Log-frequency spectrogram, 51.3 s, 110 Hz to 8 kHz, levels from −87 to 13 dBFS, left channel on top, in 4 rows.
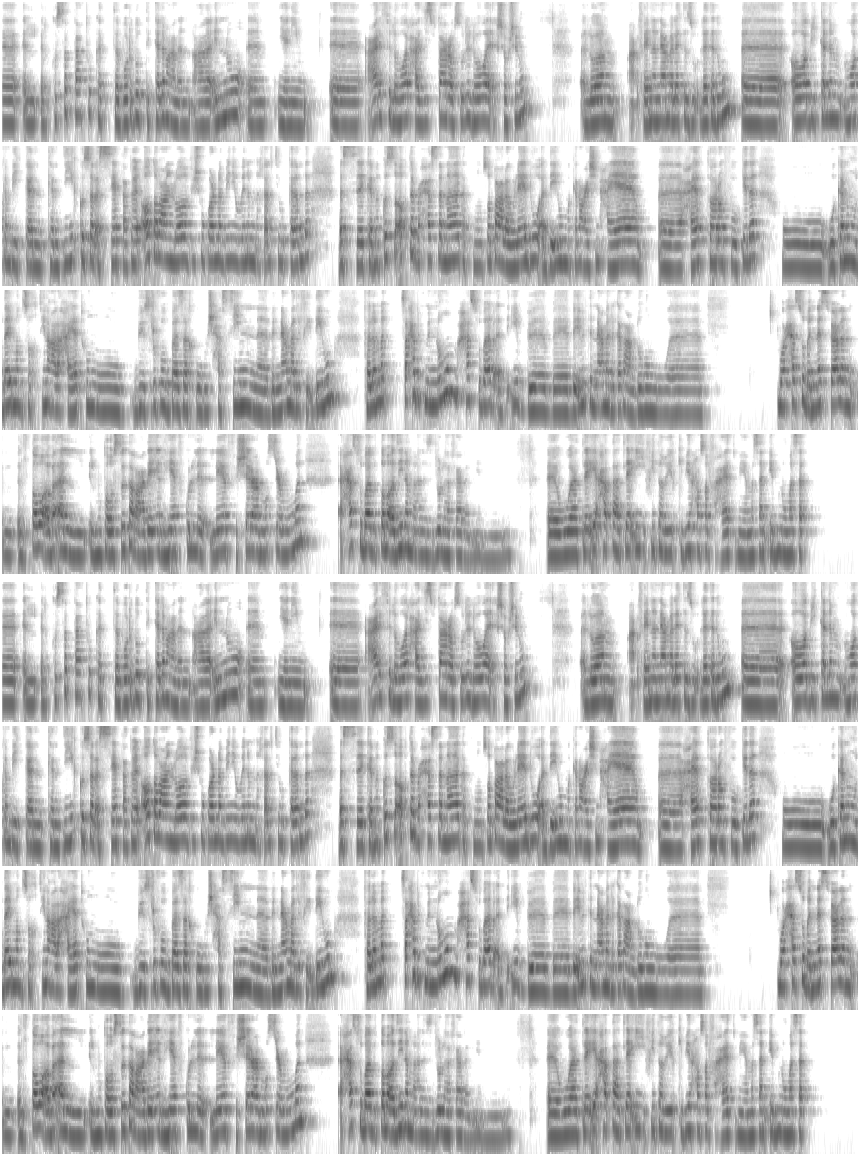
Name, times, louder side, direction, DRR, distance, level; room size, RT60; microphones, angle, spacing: voice 1, 0.0-4.6 4.9-7.9 8.2-36.5 37.3-50.5, right 2 dB, 10° right, 0.3 m, -33 dB
6.1 x 2.5 x 2.3 m
head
